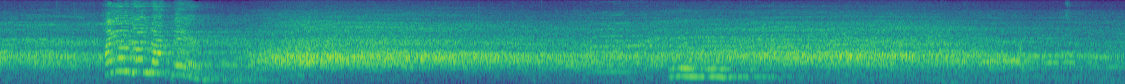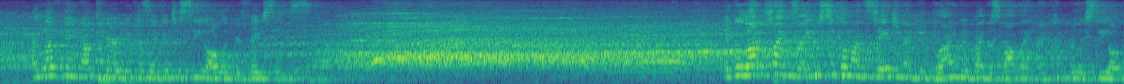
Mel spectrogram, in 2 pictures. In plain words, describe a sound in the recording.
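A young woman speaks through a microphone and loudspeakers in a large echoing hall.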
